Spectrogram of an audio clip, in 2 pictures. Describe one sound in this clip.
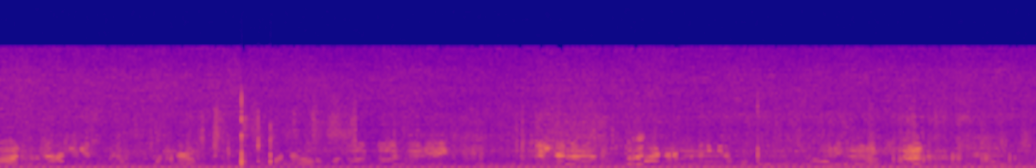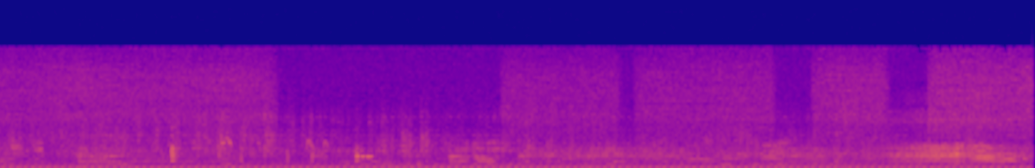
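Men call out and talk outdoors at a distance.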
